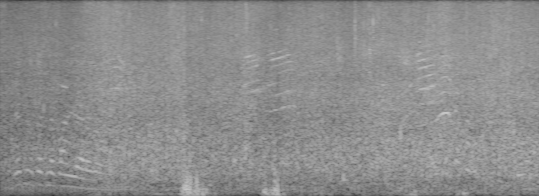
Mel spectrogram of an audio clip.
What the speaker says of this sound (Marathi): अगदी जोरदार पाऊस सुरू आहे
